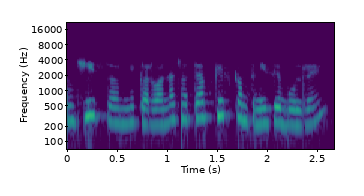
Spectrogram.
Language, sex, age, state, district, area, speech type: Hindi, female, 18-30, Madhya Pradesh, Ujjain, urban, conversation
